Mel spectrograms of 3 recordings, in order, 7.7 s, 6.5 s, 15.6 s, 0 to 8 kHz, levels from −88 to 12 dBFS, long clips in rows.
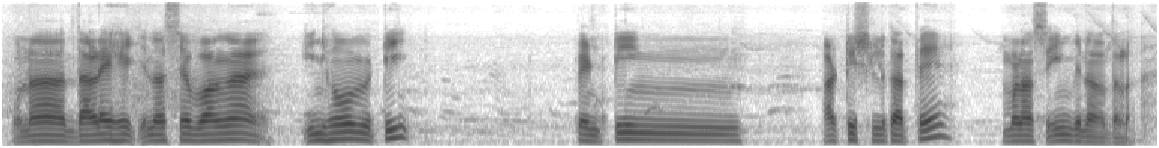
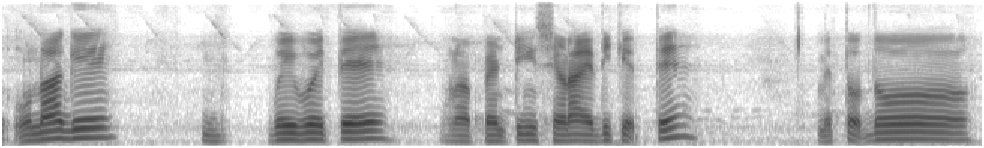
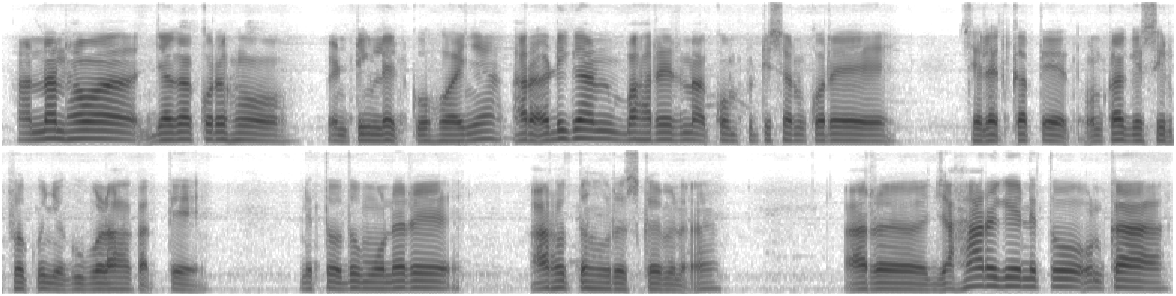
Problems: none marked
